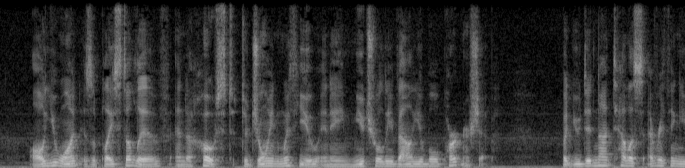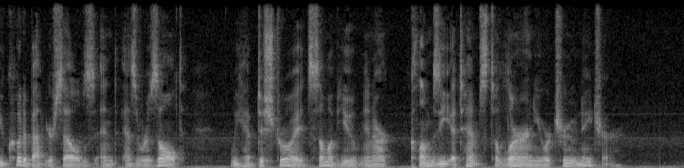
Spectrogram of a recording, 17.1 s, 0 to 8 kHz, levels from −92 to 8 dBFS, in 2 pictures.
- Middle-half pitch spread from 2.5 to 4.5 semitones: No, average, 4.9 semitones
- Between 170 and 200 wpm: Yes, average, 175 wpm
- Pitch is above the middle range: No, low, 105 Hz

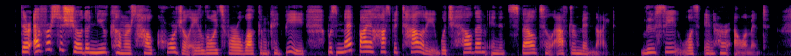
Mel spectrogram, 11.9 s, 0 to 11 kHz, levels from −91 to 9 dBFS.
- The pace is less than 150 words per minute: No, average, 160 wpm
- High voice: Yes, high, 205 Hz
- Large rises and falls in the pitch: Yes, wide, 6.4 semitones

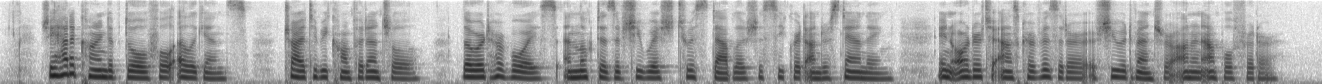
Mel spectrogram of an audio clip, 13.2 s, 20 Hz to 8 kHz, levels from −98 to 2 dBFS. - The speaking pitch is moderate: Yes, medium, 175 Hz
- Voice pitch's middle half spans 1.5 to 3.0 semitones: Yes, average, 2.7 semitones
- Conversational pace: Yes, average, 175 wpm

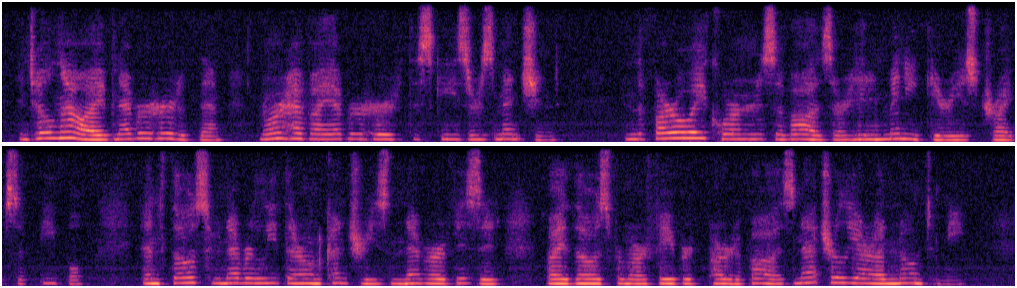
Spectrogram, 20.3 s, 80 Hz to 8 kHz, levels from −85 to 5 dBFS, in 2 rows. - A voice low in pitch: No, very high, 255 Hz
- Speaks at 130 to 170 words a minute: Yes, average, 160 wpm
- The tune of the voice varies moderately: No, narrow, 2.2 semitones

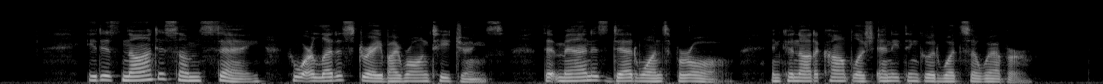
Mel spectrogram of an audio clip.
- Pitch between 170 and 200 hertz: No, medium, 155 Hz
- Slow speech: No, average, 150 wpm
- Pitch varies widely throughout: No, average, 3.3 semitones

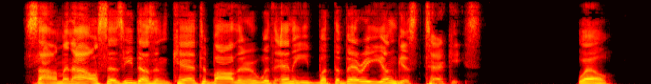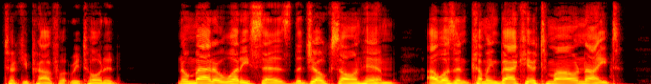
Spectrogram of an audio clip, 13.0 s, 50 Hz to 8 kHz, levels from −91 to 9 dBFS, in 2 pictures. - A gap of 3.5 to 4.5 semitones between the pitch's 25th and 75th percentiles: Yes, average, 4.0 semitones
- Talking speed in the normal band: Yes, average, 165 wpm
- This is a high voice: No, medium, 140 Hz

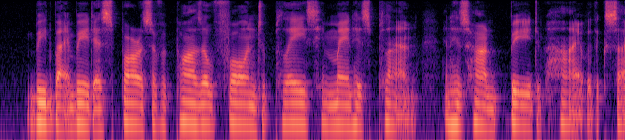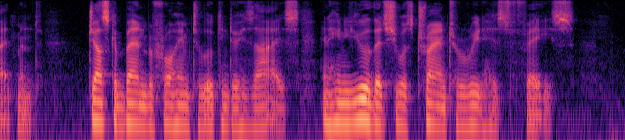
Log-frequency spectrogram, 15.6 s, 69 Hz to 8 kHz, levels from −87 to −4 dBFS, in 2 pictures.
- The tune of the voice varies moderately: No, narrow, 2.0 semitones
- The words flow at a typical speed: Yes, average, 160 wpm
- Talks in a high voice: No, low, 115 Hz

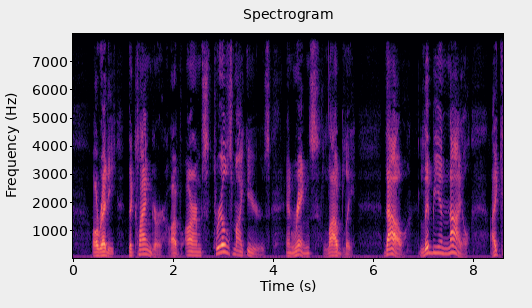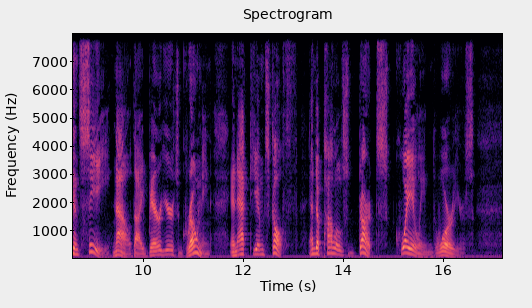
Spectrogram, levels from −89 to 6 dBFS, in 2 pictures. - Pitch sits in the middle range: No, low, 130 Hz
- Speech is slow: Yes, slow, 105 wpm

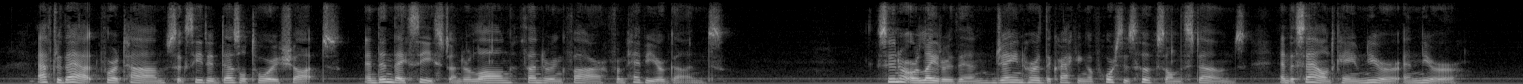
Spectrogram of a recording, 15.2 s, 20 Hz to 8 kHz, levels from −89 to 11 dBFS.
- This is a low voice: No, medium, 185 Hz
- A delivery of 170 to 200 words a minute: No, average, 160 wpm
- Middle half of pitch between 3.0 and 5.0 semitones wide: Yes, average, 3.7 semitones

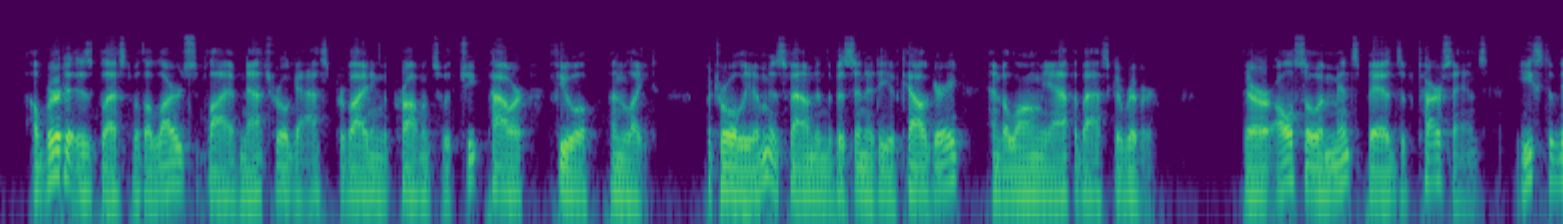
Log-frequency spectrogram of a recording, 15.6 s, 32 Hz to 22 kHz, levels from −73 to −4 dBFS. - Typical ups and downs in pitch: No, narrow, 1.8 semitones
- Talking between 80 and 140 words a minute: No, average, 175 wpm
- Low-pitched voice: Yes, very low, 80 Hz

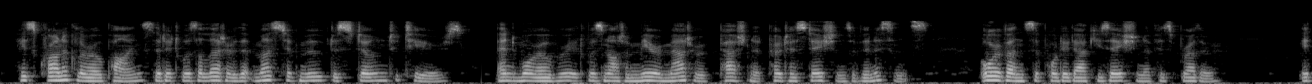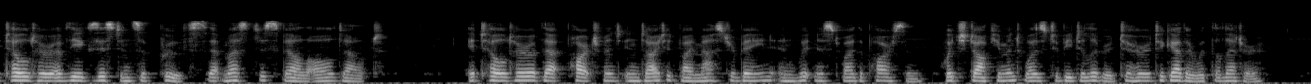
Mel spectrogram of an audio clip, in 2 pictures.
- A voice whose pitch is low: No, medium, 170 Hz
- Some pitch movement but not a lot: No, narrow, 1.7 semitones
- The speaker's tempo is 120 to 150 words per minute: No, average, 175 wpm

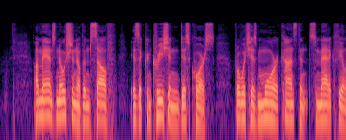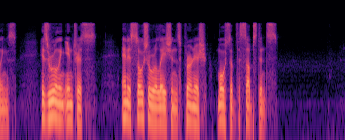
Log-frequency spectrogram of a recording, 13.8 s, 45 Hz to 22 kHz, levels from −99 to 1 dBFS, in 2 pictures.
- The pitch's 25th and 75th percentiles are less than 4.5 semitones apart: Yes, average, 2.9 semitones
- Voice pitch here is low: Yes, low, 110 Hz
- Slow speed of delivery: Yes, slow, 125 wpm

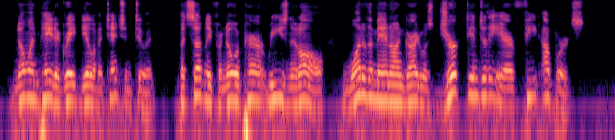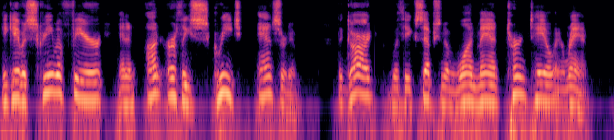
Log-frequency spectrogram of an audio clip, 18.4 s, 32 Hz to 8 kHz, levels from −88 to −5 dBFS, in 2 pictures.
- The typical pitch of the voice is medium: Yes, medium, 145 Hz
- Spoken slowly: No, average, 180 wpm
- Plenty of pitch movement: No, average, 4.6 semitones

